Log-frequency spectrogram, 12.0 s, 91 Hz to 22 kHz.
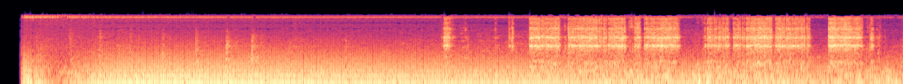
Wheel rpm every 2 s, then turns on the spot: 0, 0, 0, 10, 20, 20.
8-12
